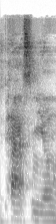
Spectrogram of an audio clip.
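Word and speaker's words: Kpassagnon: And yes, for all of you linguistic listeners out there, that is Passignon with a silent K at the beginning of the world.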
